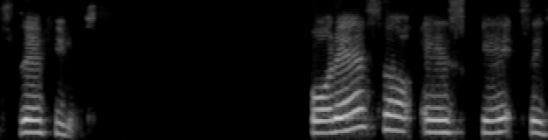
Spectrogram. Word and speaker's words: Zephyrus: Su sonido, como podemos ver aquí, normalmente se describe como DS, Zephyrus. Pronunciación Zephyrus.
